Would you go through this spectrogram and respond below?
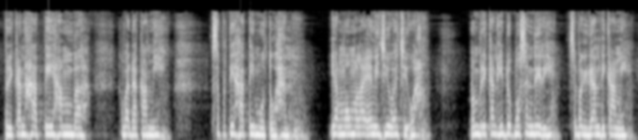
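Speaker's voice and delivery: low, earnest prayer voice; closing prayer. Acted. Pastor leading congregation in closing prayer, low and earnest. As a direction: pray over the church, steady and devout.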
